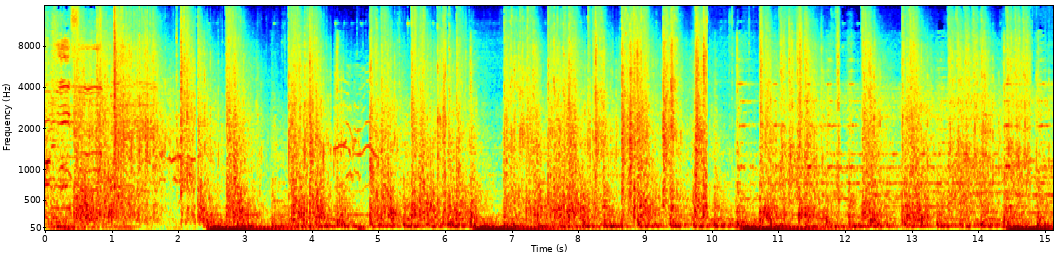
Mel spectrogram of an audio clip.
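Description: Battle-reenactment gunfire: rifles firing blanks in a rapid, irregular volley of shots that runs on through the scene, with background music underneath.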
